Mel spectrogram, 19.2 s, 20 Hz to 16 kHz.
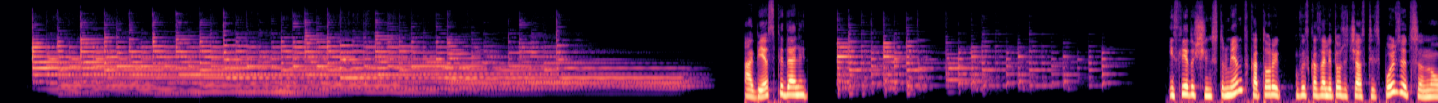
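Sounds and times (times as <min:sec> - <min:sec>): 
orchestral tubular bells imitating a church bell peal: 0:00.4 - 0:09.5, 0:11.2 - 0:15.2
speech: 0:10.0 - 0:10.8, 0:15.6 - 0:19.1.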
